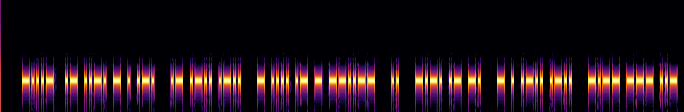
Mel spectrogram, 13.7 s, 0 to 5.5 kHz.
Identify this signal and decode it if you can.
Morse code, heard as a keyed tone, about 25 wpm, 600 Hz. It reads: <BT> AFTER ALL THAT, I CAN TELL YOU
